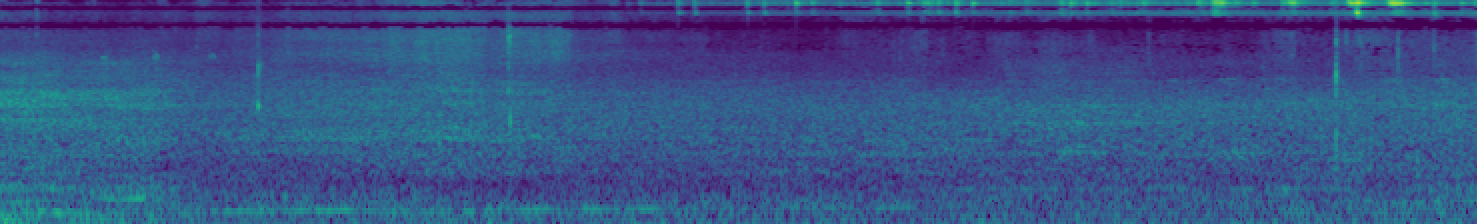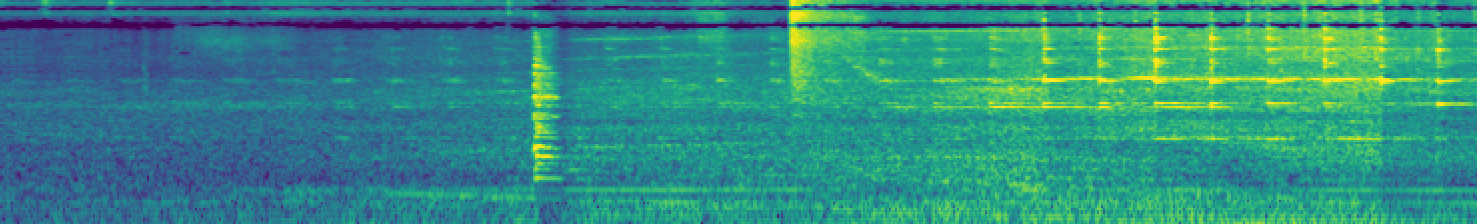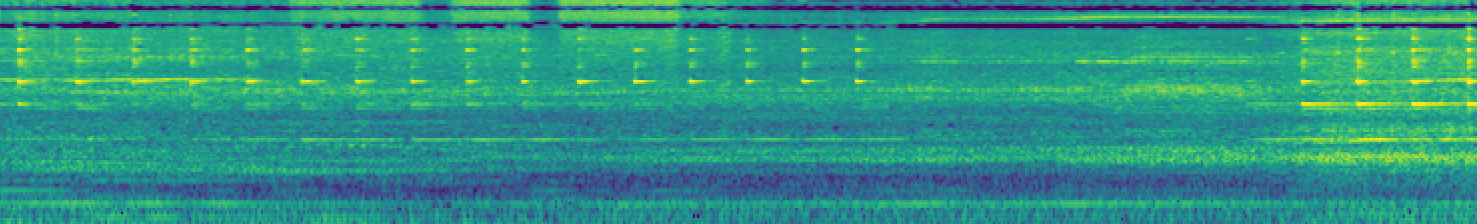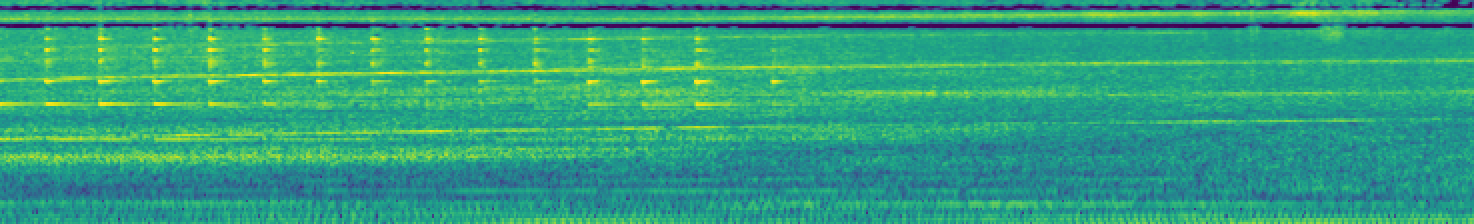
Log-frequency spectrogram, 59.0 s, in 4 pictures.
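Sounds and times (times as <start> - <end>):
diesel locomotive engine rumble: 0.0 - 59.0
train horn: 20.0 - 20.9, 25.5 - 38.7, 41.7 - 53.2
repeating warning bell: 23.6 - 39.2, 41.9 - 59.0.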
